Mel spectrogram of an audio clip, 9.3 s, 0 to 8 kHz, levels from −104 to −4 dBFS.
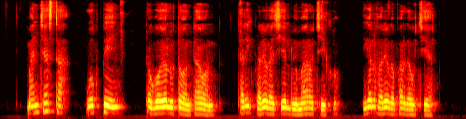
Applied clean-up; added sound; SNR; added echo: neural mask model RNNoise.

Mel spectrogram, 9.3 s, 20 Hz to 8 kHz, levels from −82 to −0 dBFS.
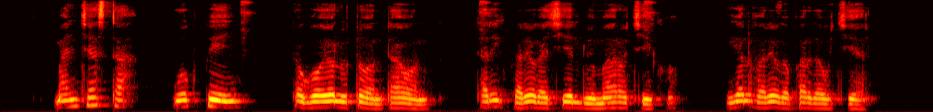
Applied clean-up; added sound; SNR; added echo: none; Tambourine; 20 dB; none.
